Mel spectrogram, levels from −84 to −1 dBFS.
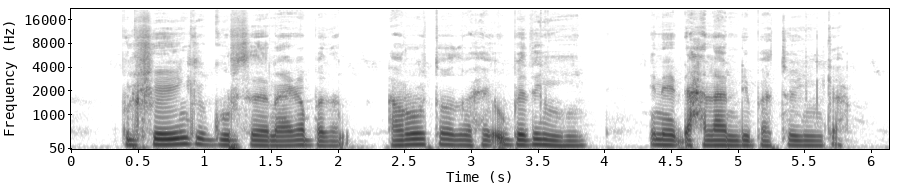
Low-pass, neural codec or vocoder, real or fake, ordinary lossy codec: none; none; real; none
